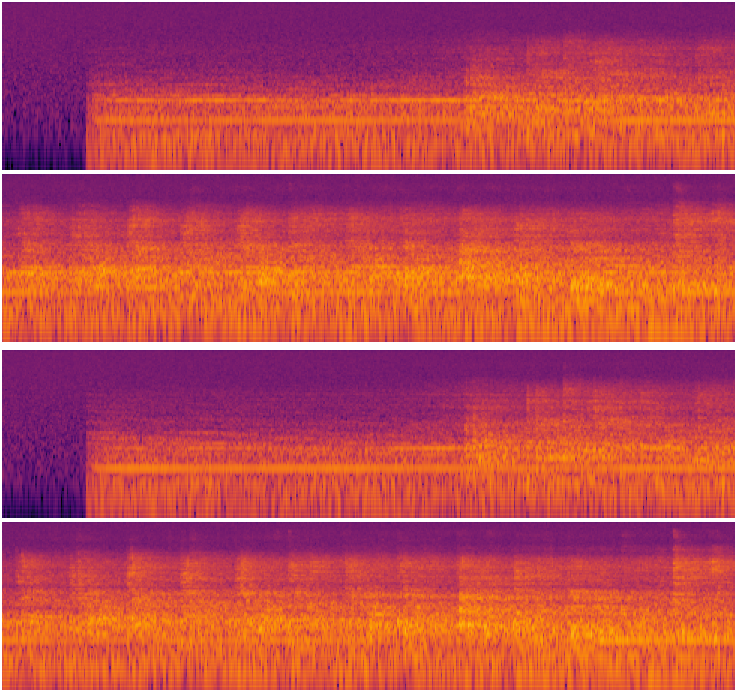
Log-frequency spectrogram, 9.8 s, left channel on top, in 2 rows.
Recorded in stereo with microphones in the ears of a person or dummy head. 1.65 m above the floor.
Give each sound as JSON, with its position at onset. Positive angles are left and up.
{"t": 0.6, "sound": "running footsteps", "side_deg": -30, "distance_m": 8.5}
